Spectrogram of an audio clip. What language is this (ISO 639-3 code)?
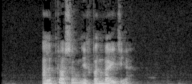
pol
